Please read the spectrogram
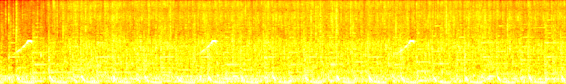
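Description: Cartoon background music over a steady hiss of a fire hose spraying water, with a short rising whistle-like note three times, about three seconds apart.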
